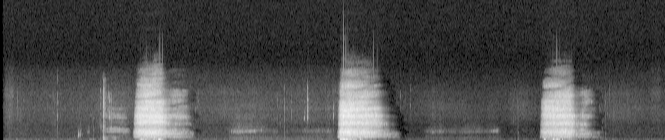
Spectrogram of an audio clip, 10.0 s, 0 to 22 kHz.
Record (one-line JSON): {"exhalation_length": "10.0 s", "exhalation_amplitude": 27335, "exhalation_signal_mean_std_ratio": 0.31, "survey_phase": "beta (2021-08-13 to 2022-03-07)", "age": "45-64", "gender": "Male", "wearing_mask": "No", "symptom_cough_any": true, "symptom_runny_or_blocked_nose": true, "symptom_onset": "12 days", "smoker_status": "Never smoked", "respiratory_condition_asthma": false, "respiratory_condition_other": false, "recruitment_source": "REACT", "submission_delay": "3 days", "covid_test_result": "Negative", "covid_test_method": "RT-qPCR", "influenza_a_test_result": "Negative", "influenza_b_test_result": "Negative"}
